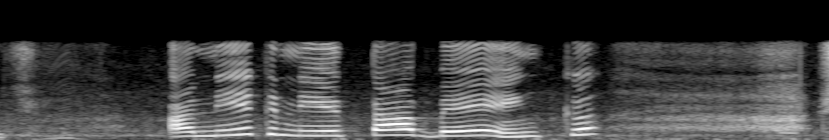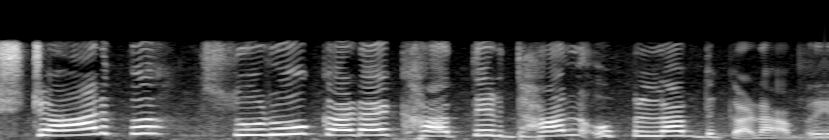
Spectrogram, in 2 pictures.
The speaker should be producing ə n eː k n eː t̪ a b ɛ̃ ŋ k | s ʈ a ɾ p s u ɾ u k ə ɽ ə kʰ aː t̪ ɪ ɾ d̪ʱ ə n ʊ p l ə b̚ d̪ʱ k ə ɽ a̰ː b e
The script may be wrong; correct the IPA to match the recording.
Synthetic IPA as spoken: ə n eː k n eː t̪ a b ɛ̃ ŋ k | s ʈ a ɾ p s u ɾ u k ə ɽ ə kʰ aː t̪ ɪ ɾ d̪ʱ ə n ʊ p l ə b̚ d̪ʱ k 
